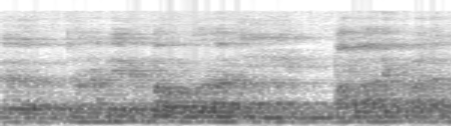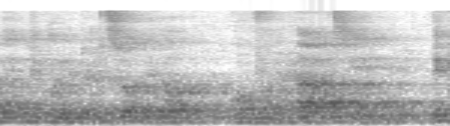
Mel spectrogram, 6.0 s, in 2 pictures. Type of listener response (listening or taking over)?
listening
